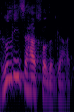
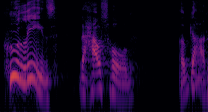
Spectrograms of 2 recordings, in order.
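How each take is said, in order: First: Said in the usual way. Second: Spaced out with pauses before "of God"; measured rhetorical question; slow, deliberate question. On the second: Real, not acted. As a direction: pose it slowly, phrase by phrase. Poses key question, then repeats it.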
